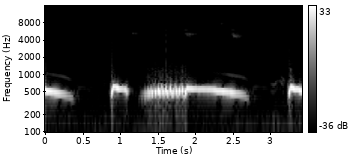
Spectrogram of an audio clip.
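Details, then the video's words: Albino Barbary dove with red eyes, a melodious master bird, finishing a falling coo, then a short clipped note, a long rolling coo with rapid pulses that flattens into a sustained tone, and another short note. Quiet background. "SUARA BURUNG PUTER MERDU"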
